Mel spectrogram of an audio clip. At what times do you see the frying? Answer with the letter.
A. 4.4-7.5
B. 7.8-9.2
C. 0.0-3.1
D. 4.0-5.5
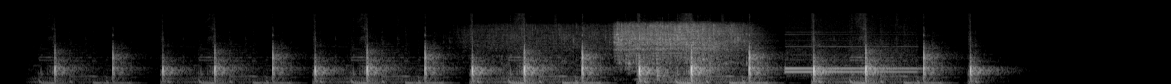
A.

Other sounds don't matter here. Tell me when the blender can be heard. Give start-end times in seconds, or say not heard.
not heard.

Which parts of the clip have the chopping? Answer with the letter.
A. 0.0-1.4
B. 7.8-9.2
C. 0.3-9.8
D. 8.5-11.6
C.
